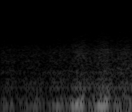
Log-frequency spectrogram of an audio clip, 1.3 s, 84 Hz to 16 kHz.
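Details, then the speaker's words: Perodua Viva 1.0 automatic, brought in for stalling, idling with air conditioning on: low, steady hum at about 1000 rpm, no misses or dips; scan data, MAP 6.54 PSI and oxygen sensor, read okay; normal idle. "Jadi hidup aircon pun RPM dia begitulah 1000."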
